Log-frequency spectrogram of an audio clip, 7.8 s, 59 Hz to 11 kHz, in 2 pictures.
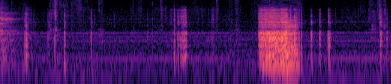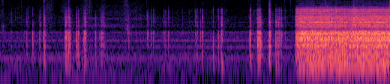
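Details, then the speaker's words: Early-1960s General Electric M5 black-and-white portable TV at startup, 6DQ6 horizontal output; hissing rushes cutting in and out with crackles and pops over faint tone, not legitimate static; cause unknown. "That doesn't appear to be legitimate static. That's something else going on."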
